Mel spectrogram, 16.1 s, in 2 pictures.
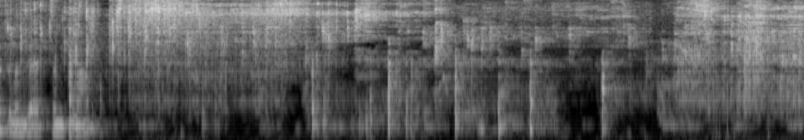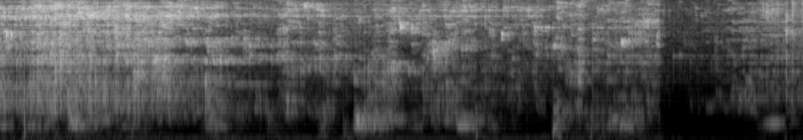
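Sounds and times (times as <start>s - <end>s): oil sizzling: 0.0s - 16.0s
wooden spatula stirring: 1.5s - 14.7s
potato slices knocking into oil: 1.7s - 10.3s.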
